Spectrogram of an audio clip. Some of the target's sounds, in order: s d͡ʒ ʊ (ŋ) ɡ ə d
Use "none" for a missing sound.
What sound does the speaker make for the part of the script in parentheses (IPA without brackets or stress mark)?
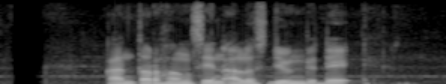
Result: ŋ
